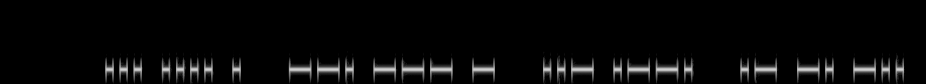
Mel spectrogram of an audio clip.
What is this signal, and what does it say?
Morse code, heard as a keyed tone, about 17 wpm, 700 Hz. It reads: SHE GOT UP AND
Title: Sentences from Top 1000 Words - Review Part 3 - 17wpm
